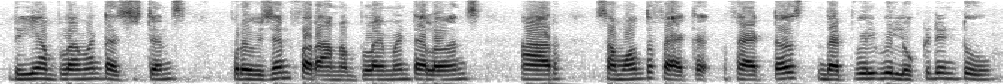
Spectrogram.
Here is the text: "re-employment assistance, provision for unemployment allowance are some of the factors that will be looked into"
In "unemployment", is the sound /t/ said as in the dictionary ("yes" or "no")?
yes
